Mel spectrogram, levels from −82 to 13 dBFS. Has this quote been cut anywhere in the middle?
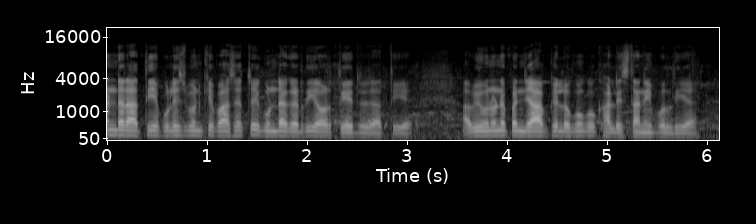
no; 0 cuts

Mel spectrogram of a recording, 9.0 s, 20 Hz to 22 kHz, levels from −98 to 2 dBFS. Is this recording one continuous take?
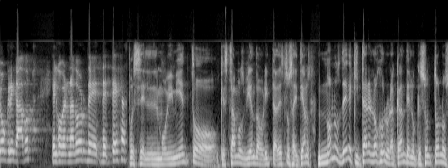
no; 2 cuts; at 2.5 s, 6.2 s

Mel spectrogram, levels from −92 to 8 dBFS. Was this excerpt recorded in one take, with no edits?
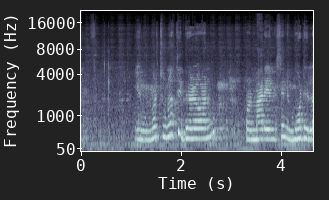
yes; 0 cuts

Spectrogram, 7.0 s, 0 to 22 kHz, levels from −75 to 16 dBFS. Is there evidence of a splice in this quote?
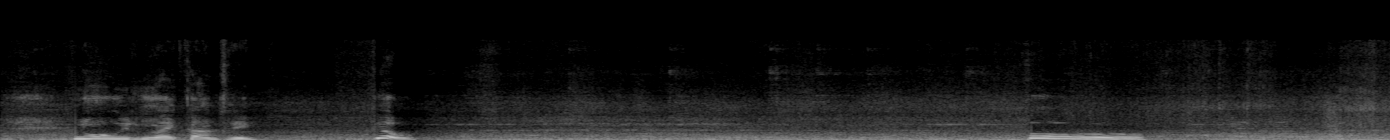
no; 0 cuts

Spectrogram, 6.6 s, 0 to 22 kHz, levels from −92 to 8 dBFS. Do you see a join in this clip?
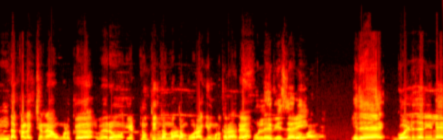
no; 0 cuts

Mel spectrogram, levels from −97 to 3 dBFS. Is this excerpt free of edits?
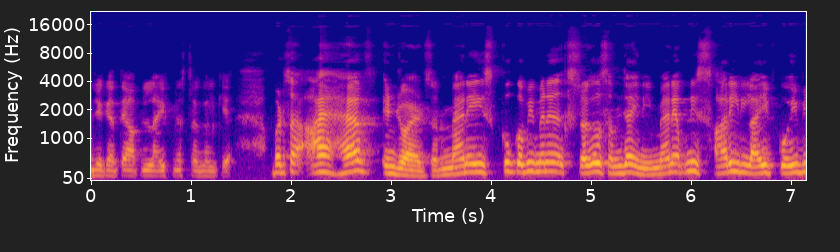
yes; 0 cuts

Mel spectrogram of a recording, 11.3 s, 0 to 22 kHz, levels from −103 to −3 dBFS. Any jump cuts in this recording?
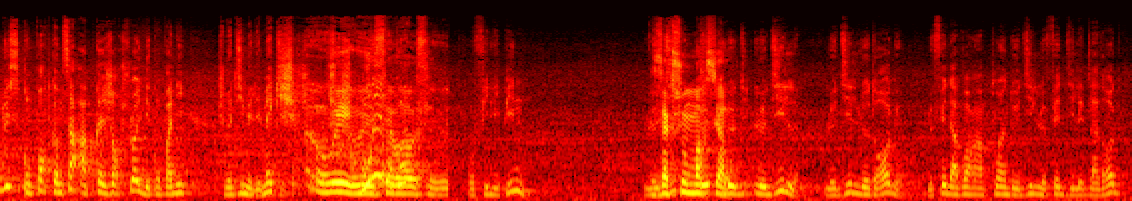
yes; 1 cut; at 4.5 s

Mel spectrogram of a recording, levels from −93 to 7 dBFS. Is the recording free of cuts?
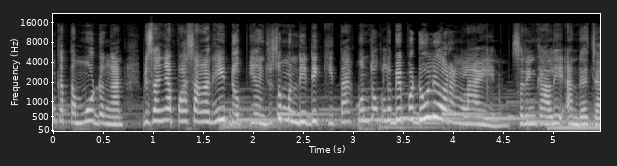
no; 2 cuts; at 2.9 s, 4.5 s

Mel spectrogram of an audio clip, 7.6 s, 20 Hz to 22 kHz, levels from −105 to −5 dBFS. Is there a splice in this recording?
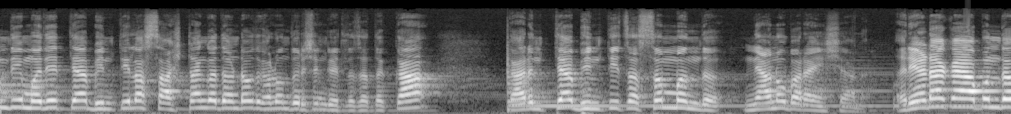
yes; 1 cut; at 6.6 s

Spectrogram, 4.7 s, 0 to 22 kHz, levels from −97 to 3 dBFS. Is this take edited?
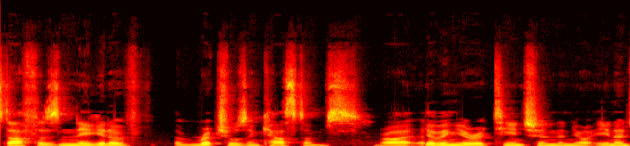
yes; 2 cuts; at 1.3 s, 3.1 s

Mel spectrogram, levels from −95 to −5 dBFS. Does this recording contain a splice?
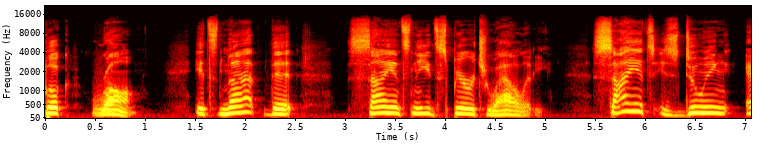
no; 0 cuts

